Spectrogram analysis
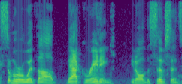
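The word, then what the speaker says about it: Groening: I was It's kind of like similar with uh Matt Graining, you know, of the Simpsons. And a lot of people always thought his last name was supposed to be pronounced Matt Grooning.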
